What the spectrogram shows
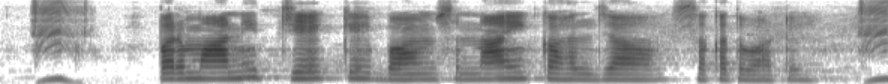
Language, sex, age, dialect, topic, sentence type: Bhojpuri, female, 25-30, Northern, banking, statement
